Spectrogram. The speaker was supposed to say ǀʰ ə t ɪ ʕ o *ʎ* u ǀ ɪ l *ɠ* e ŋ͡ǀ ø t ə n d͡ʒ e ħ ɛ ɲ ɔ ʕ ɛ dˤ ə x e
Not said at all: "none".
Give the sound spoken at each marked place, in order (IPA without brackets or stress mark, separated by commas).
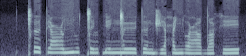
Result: ɲ, ɠ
